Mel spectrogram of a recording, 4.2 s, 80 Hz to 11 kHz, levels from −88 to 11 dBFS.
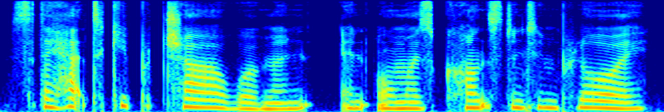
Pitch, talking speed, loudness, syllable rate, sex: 200 Hz, 160 wpm, -20 LUFS, 4.3 syllables/s, female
